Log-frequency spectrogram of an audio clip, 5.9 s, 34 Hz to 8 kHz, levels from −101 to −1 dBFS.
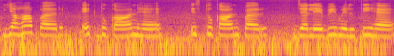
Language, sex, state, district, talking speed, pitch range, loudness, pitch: Hindi, female, Haryana, Charkhi Dadri, 110 wpm, 240-265 Hz, -15 LUFS, 250 Hz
